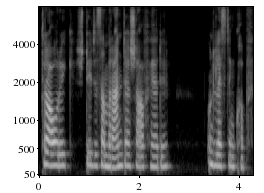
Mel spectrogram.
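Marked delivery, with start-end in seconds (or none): none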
